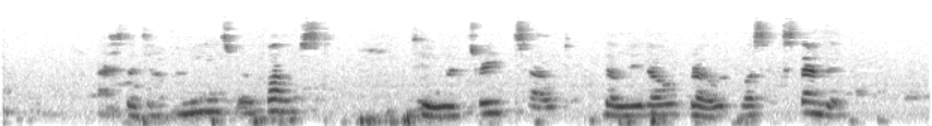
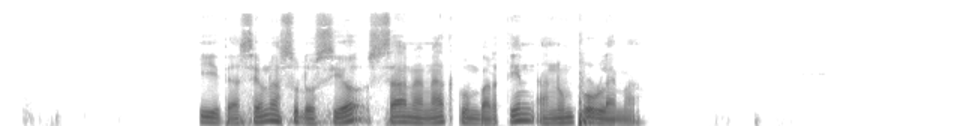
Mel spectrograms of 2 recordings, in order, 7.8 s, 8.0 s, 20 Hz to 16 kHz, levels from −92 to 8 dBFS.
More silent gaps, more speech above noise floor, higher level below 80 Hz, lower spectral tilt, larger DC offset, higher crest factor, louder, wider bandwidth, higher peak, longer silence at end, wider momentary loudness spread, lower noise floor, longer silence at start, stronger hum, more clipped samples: neither; second, 36 dB vs over 57 dB; about the same, -58 dBFS vs -54 dBFS; second, -5 dB/octave vs -7.5 dB/octave; neither; about the same, 20 dB vs 20 dB; first, -28 LUFS vs -34 LUFS; second, 9.2 kHz vs 11.5 kHz; first, -10 dBFS vs -16 dBFS; second, 0.6 s vs 2.65 s; first, 15 LU vs 6 LU; second, -63 dBFS vs under -90 dBFS; second, 0.8 s vs 1.7 s; neither; neither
